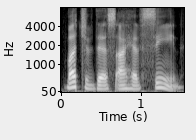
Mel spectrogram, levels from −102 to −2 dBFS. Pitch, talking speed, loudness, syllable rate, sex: 145 Hz, 235 wpm, -20 LUFS, 4.3 syllables/s, female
